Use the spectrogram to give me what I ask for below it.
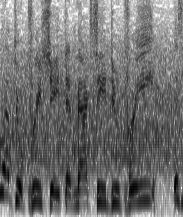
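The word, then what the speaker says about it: Dupri: Here comes the talented Maxine Dri. Uh, Michael, it's pronounced Dri from Phoenix, Arizona.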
